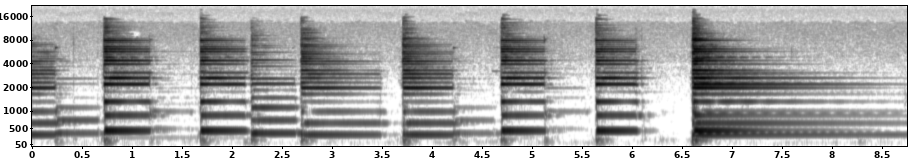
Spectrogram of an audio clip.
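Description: Guitar playing the first two bars of a riff: a string of clearly separated plucked two-string notes with ringing decay, played alone at a moderate, steady rhythm.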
